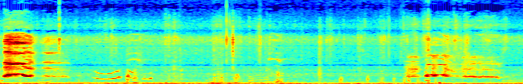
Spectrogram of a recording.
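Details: Backyard chickens going about their daily business give a loud squawk at the start, then soft curved clucks and murmurs scattered through the rest, all over a constant low droning hum.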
